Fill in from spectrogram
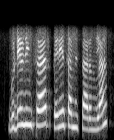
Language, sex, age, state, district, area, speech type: Tamil, female, 30-45, Tamil Nadu, Dharmapuri, rural, conversation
